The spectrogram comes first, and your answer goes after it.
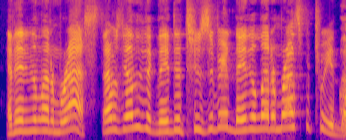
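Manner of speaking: getting heated about the missing rests; worked up. Real, not acted. Host to co-host recounting a party wipe, rising disbelief. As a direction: pitch climbing, voice rising in disbelief.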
